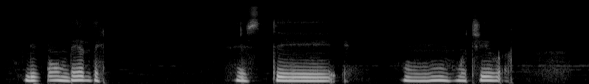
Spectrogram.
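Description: From 0.33 to 0.49 s the speech hits a burst of packet loss. About 140 ms of audio never arrived in time, and the receiver filled the hole by extending the last sound it had while fading it down, so there's a brief held buzz or hiss that dies away. Playback then picks up later, with that stretch gone. On a spectrogram the last sound's pattern holds steady and dims before normal patterns return, and the waveform shows a decaying, repetitive stretch.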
